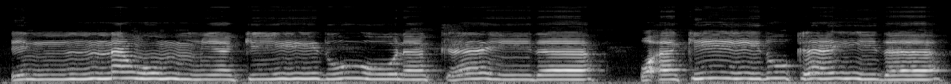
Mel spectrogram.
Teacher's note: کاف کو یا سے ملا کر یا کو ایک الف کی مقدار کھینچ کر پڑھیں گے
